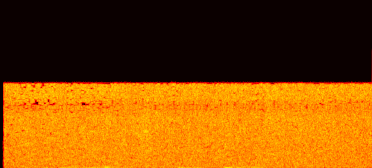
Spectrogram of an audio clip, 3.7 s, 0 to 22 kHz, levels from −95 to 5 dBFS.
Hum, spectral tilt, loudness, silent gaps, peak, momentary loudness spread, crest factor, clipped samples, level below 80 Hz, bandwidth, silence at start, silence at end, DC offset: none; 0 dB/octave; -18 LUFS; none; -6 dBFS; 1 LU; 14 dB; under 0.1%; -50 dBFS; 12 kHz; 0.05 s; 0 s; under 0.1%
